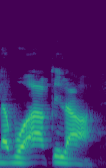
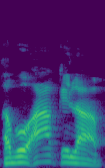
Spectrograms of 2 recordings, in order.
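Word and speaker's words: Abu Akleh: Who can forget Shirin Abu Aqila? Actually wrong, Abu Aqila, pronounce the name properly.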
